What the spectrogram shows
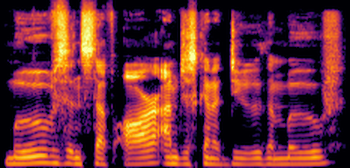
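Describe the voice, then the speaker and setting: A man telling a solo tabletop role-play adventure in an unhurried, deliberate way, letting each beat land slowly. His mid-pitched voice sounds dry and close, with no room echo around it. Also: level tone. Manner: measured, deliberate storytelling. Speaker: solo game narrator.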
